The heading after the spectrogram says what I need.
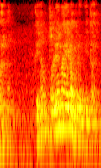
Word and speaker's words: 프톨레마이: 그 아프리카 쪽은 이 프톨레마이라고 하는, 그냥 톨레마이라고 그럽니다. 근데 우리는 발음을 할 때 그냥 프톨레마이라 이렇게 얘기하죠. 그들은 그냥 톨레마이라고 얘기합니다.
